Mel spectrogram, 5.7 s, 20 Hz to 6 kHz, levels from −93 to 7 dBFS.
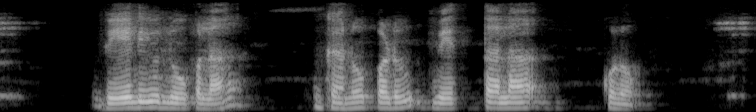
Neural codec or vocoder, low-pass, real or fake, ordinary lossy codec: vocoder, 24 kHz, 100 mel bands, Vocos; 5.4 kHz; fake; AAC, 32 kbps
